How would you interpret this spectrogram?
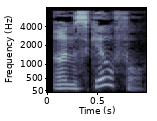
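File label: "unskilful", British English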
